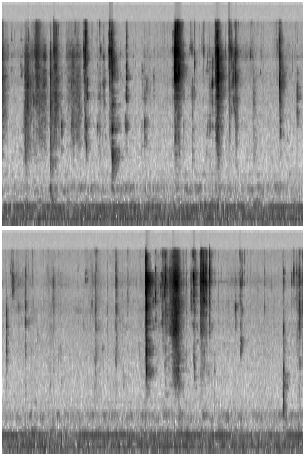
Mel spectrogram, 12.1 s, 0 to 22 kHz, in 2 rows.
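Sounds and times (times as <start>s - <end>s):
wet chewing and lip-smacking: 1.0s - 7.1s.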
